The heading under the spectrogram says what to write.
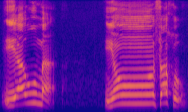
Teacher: یوم یہاں پر واو لین ہو رہا ہے، لہذا اس کو کھینچیں گے نہیں، بغیر کھینچے پڑھیں گے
